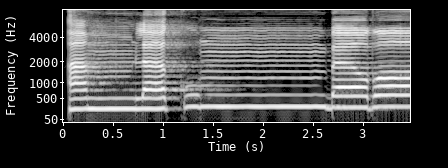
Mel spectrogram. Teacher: Selanjutnya ada hukum ikhfa syafawi, karena mim sukun menghadapi huruf ba. Cara bacanya mim sukun dibaca berdengung ya.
